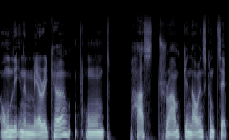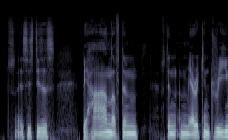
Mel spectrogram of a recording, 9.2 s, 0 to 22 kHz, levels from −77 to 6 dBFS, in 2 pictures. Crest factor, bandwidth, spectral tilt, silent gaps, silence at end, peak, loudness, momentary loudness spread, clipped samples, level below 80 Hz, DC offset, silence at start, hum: 14 dB; 12.5 kHz; -7 dB/octave; 2.40-2.59 s; 0 s; -8 dBFS; -22 LUFS; 10 LU; under 0.1%; -56 dBFS; under 0.1%; 0 s; none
